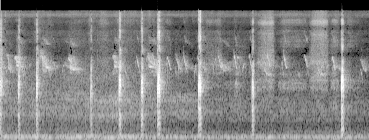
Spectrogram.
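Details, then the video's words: Defending her freshly hatched ducklings, twelve so far, the mallard hen lets out a rapid, irregular series of sharp short quacks, accompanied by thin high peeping. "Protective Duck."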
